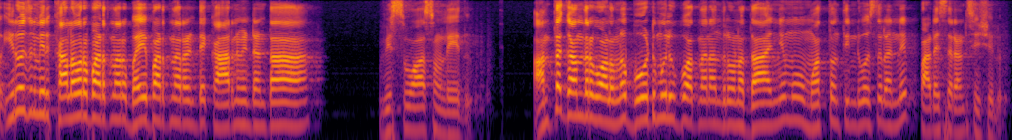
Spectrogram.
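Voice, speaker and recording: A man preaching a sermon, firing off rhetorical questions and answering them himself, with emphatic swings between loud stresses and low asides.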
